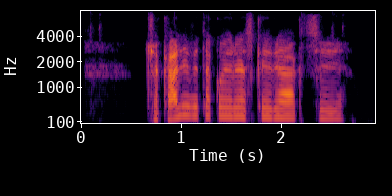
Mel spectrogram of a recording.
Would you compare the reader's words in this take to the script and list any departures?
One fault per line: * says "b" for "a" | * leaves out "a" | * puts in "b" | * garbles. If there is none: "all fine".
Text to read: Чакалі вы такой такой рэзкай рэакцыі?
* leaves out "такой"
